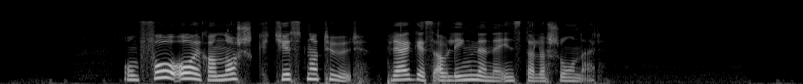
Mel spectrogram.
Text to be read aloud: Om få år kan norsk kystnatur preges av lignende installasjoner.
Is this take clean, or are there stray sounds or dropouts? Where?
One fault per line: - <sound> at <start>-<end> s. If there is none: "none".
none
